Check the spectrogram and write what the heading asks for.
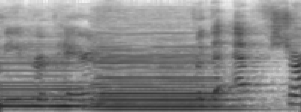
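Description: Cello played with the bow: two held notes of a D major broken-thirds exercise. The note changes about half a second in, and the second note stops shortly before the end.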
